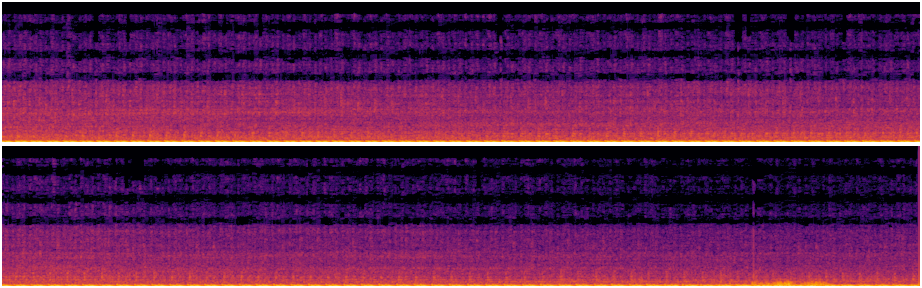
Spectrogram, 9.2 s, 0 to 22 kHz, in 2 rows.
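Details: 2007 Suzuki SV650S K6, 12,669 miles, 4-stroke liquid-cooled fuel-injected V-twin with Leo Vince exhaust: steady even low thump at idle, no misses, ticks or knocks; normal idle.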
